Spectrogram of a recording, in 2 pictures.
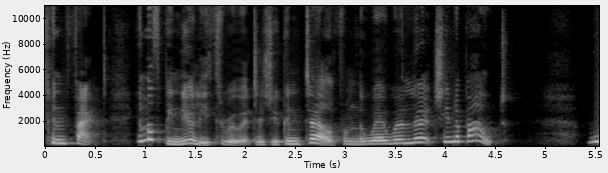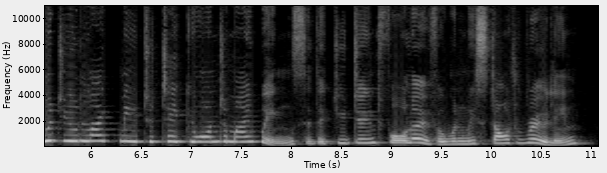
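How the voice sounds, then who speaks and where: A woman voicing a kind, gentle ladybird in a storybook, explaining things in an assured, reassuring way. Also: high-pitched, animated, normal speed, voice pushed up.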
